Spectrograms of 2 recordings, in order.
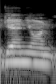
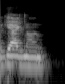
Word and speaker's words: Gagnon: It is Gagnon. If you say Gagnon, he will be tickled that you pronounce it as the French do, but he goes by Gagnon.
